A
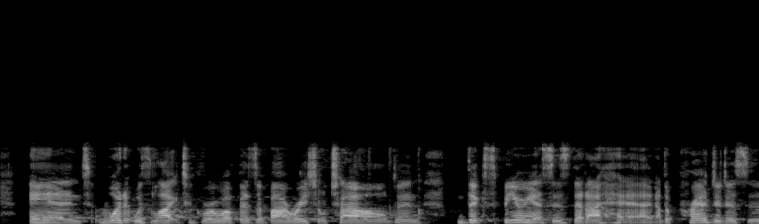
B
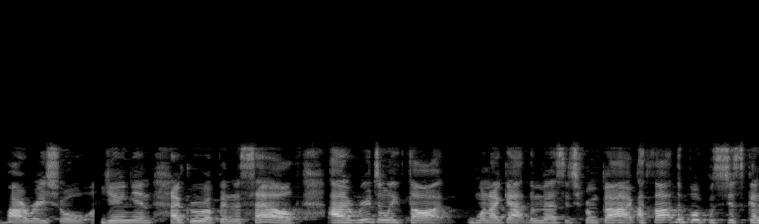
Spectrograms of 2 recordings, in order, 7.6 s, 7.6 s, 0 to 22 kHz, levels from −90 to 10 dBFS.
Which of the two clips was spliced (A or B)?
B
